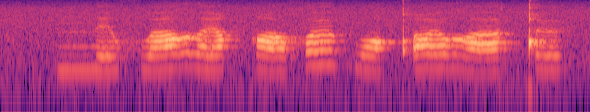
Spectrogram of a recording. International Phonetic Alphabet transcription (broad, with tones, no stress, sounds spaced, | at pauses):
nː e˩ xʷ a˩˧ ʁ e˩˧ q ɤ˩ χ œ˥ b ɔ˩ qʼ œ˧ ʁ a˩˧ ǃ ʏ˧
